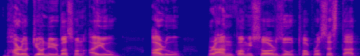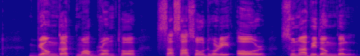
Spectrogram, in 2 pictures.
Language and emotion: Assamese, neutral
